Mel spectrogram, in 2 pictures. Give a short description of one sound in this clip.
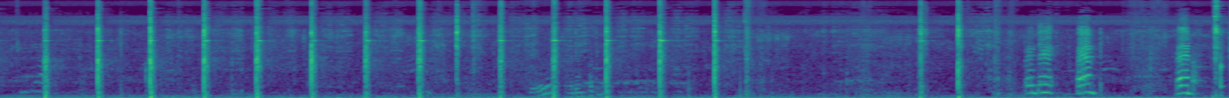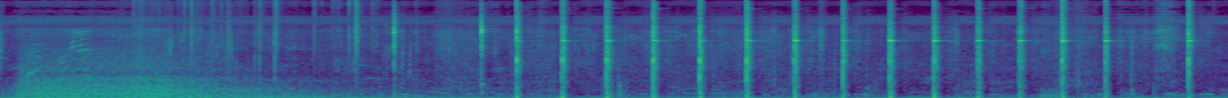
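A hammer strikes hot metal on an anvil in quick, ringing blows.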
